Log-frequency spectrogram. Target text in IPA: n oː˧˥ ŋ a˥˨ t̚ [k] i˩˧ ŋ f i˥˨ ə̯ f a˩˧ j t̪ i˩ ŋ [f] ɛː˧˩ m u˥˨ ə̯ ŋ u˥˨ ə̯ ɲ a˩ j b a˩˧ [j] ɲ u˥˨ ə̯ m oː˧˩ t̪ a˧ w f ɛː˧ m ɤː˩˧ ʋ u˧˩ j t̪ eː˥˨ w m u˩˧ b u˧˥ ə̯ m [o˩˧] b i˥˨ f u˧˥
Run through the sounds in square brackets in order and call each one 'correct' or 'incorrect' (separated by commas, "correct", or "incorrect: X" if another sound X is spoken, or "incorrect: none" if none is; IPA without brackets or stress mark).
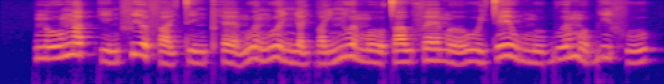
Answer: correct, incorrect: pʰ, correct, correct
